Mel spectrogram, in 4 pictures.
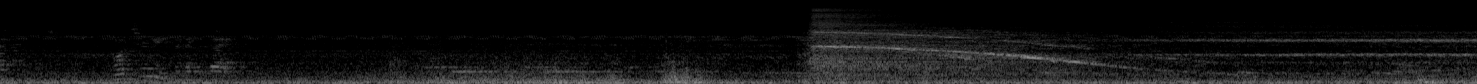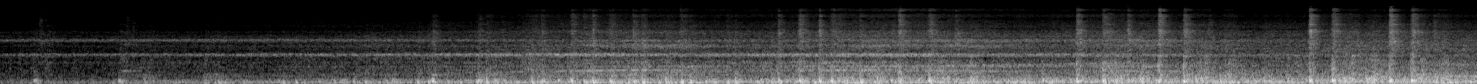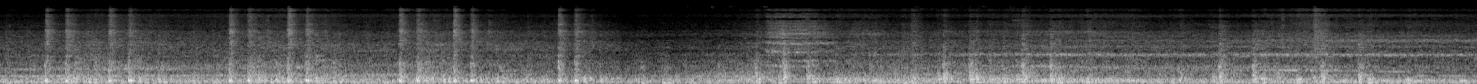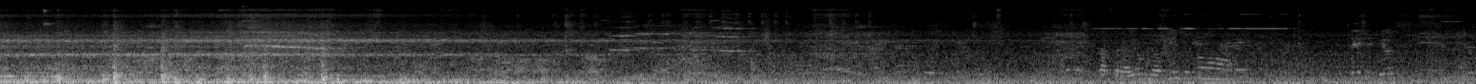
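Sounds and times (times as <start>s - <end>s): train braking with falling whine: 3.7s - 59.0s
electric train motor whine: 8.0s - 34.9s.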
